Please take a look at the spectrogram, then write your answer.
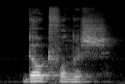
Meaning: death sentence
- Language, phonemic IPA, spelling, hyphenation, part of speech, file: Dutch, /ˈdoːtˌfɔ.nɪs/, doodvonnis, dood‧von‧nis, noun, Nl-doodvonnis.ogg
